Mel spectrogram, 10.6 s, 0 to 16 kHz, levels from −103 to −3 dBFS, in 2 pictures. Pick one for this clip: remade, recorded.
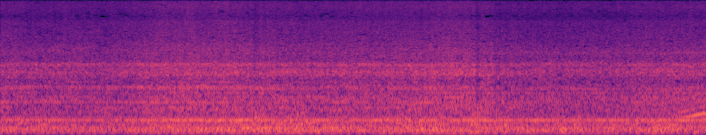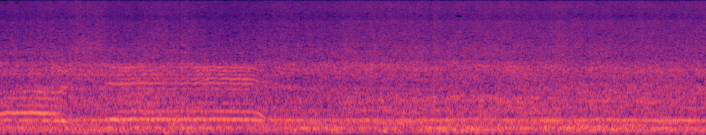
remade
